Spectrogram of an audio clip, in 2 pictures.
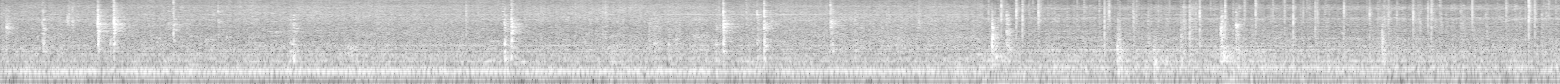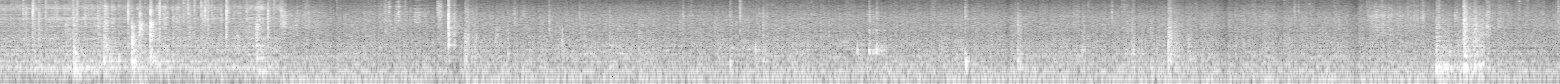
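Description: Cooking sounds: a steady crackling, sizzling hiss with scattered sharp clicks and knocks of utensils, the background changing abruptly about ten and eighteen seconds in.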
